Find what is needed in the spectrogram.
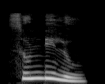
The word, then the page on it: ಸುಂಡಿಲು: suṇḍilu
